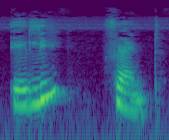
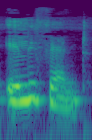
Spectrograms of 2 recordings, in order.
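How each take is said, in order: First: "elephant" slowly split in two, pause after "এলি"; broken into syllables. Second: Said in the usual way. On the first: Shown as a demonstration. Teacher showing learners where the word breaks, "elephant" in two slow parts. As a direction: say "elephant" as two separate beats, "এলি", then "ফ্যান্ট". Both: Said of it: "দুবারে ভাঙতে হবে".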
